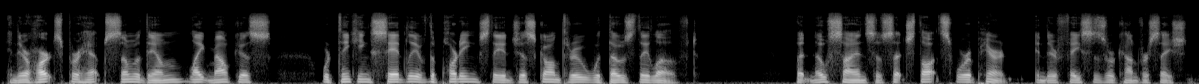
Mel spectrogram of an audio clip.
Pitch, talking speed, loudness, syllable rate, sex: 100 Hz, 185 wpm, -21 LUFS, 5.1 syllables/s, male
